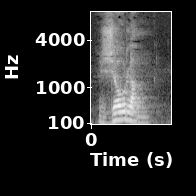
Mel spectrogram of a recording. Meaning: as long as, so long as
- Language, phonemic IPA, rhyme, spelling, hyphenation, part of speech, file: Dutch, /zoːˈlɑŋ/, -ɑŋ, zolang, zo‧lang, adverb, Nl-zolang.ogg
